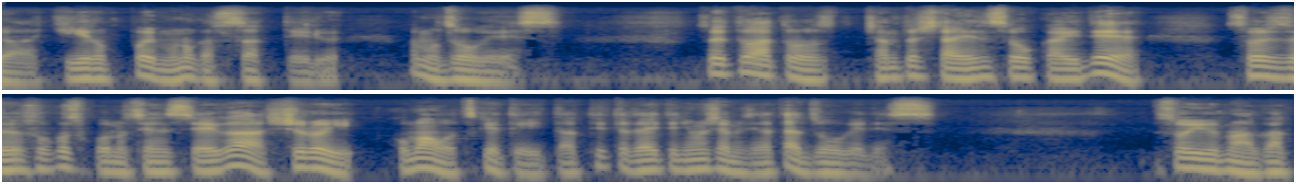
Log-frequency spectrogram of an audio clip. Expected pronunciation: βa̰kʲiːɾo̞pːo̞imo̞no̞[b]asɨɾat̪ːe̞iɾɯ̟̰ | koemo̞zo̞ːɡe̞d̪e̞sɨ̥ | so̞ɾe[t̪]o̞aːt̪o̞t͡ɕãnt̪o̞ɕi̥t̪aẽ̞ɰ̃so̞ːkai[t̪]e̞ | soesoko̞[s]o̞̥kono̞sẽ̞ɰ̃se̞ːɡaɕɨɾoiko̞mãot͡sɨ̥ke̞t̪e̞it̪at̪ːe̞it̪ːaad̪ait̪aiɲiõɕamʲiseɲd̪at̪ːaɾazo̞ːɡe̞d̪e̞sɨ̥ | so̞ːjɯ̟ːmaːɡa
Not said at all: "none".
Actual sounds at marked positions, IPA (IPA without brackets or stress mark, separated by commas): ɡ, t̪, d̪, s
